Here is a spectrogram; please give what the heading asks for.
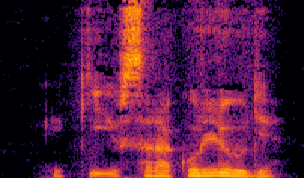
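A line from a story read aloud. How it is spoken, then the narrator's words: Angry whisper. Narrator (Russian): злым шепотом ответил Бурый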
